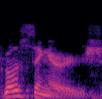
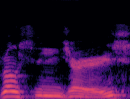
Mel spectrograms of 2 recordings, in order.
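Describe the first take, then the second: First: The G is said hard. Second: The G is said soft. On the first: The speaker calls it right. "with a hard G" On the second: The speaker calls it wrong. "pronounced it Grossingers"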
